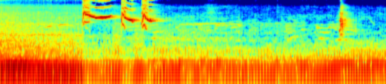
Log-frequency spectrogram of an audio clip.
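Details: Oriental magpie-robin in provocative fighting song; three loud whistled notes that slur downward, then a single sharp click, against a constant low droning background.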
